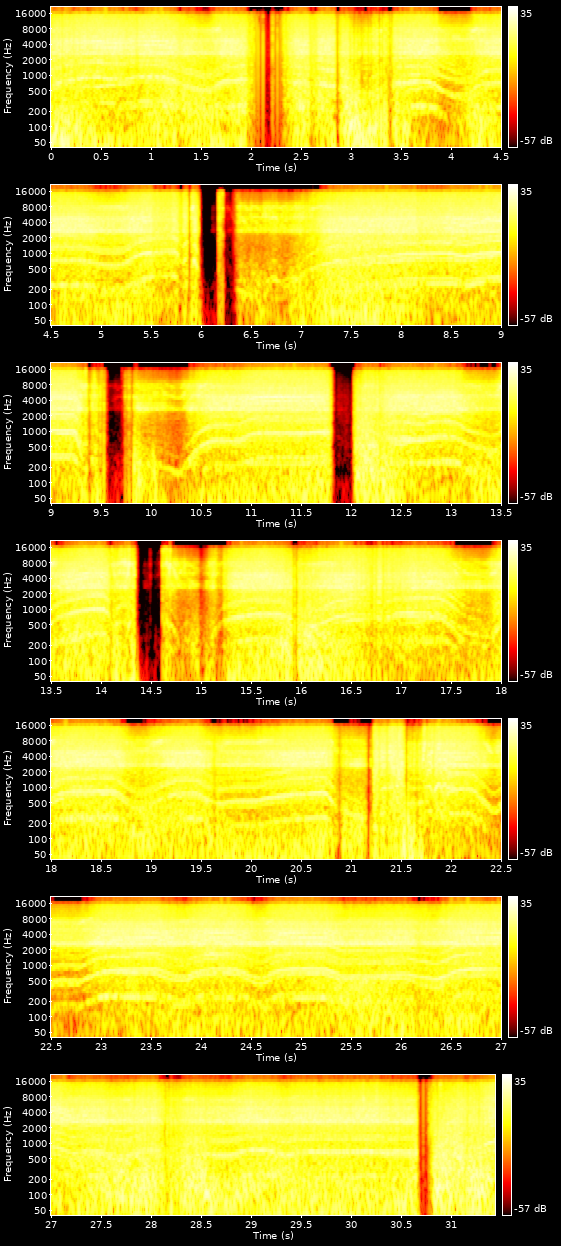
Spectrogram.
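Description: FPV racing quadcopter's electric motors and propellers whining, the pitch swooping up and down with each throttle punch, over a steady propeller hiss. The sound cuts out abruptly several times.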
